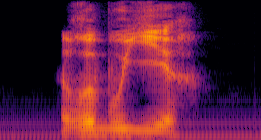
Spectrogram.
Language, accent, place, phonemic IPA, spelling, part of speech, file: French, France, Lyon, /ʁə.bu.jiʁ/, rebouillir, verb, LL-Q150 (fra)-rebouillir.wav
- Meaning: to reboil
